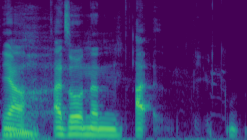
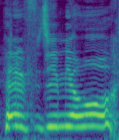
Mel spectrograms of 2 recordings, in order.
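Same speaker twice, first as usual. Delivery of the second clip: high, loud drawn-out yell; imitated street bellowing; 12 semitones higher, 5 dB louder, slower than usual. Narrator re-enacts homeless man yelling at strangers, imitated bellow. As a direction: wail it across the open street. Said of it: "dieses Anbrüllen auf offener Straße, so vier, fünf Mal".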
